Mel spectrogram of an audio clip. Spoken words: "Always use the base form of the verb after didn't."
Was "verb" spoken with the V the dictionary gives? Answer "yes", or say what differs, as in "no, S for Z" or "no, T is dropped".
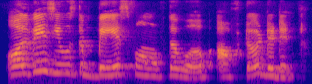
yes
